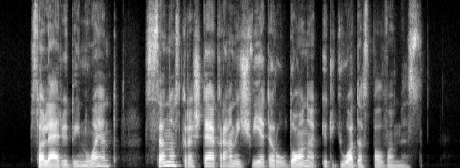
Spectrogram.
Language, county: Lithuanian, Šiauliai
